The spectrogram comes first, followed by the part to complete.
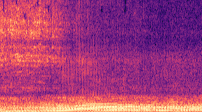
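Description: Race-prepared SUV's engine running hard as it passes and pulls away uphill. The note holds steady with a slight dip and rise in pitch midway.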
